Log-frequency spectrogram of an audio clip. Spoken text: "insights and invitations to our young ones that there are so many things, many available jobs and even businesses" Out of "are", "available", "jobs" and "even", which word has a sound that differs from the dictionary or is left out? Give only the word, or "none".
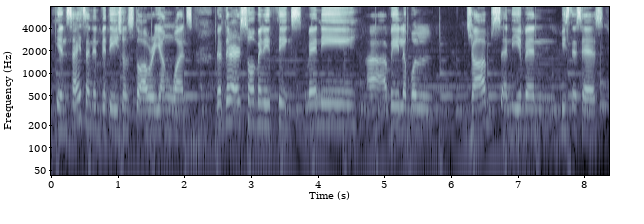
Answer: jobs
